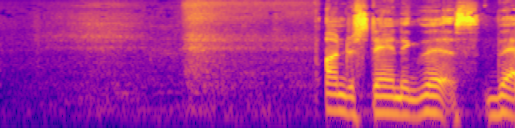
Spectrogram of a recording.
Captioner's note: sighs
